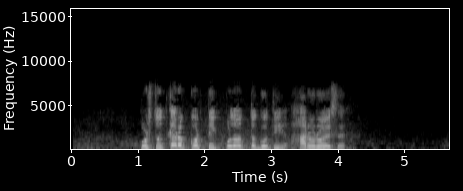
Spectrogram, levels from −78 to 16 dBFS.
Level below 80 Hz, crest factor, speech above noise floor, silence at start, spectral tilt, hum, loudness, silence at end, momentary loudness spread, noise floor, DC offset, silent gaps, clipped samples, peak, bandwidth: -62 dBFS; 18 dB; 46 dB; 1.05 s; -5 dB/octave; none; -19 LUFS; 1.55 s; 10 LU; -64 dBFS; under 0.1%; none; under 0.1%; -2 dBFS; 7.6 kHz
